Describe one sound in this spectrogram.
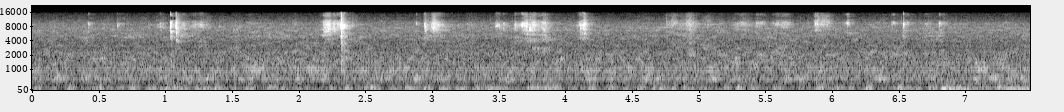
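Small paper squares tap softly as they are set down on a table.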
